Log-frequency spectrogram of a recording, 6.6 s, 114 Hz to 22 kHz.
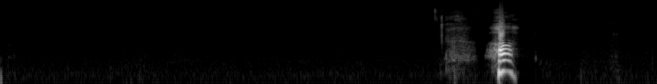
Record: exhalation_length: 6.6 s
exhalation_amplitude: 32768
exhalation_signal_mean_std_ratio: 0.12
survey_phase: beta (2021-08-13 to 2022-03-07)
age: 18-44
gender: Female
wearing_mask: 'No'
symptom_cough_any: true
symptom_runny_or_blocked_nose: true
symptom_sore_throat: true
symptom_headache: true
symptom_onset: 3 days
smoker_status: Never smoked
respiratory_condition_asthma: false
respiratory_condition_other: false
recruitment_source: Test and Trace
submission_delay: 2 days
covid_test_result: Positive
covid_test_method: RT-qPCR
covid_ct_value: 24.1
covid_ct_gene: ORF1ab gene
covid_ct_mean: 24.4
covid_viral_load: 10000 copies/ml
covid_viral_load_category: Low viral load (10K-1M copies/ml)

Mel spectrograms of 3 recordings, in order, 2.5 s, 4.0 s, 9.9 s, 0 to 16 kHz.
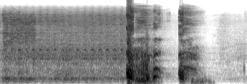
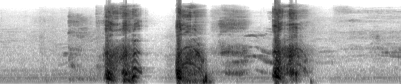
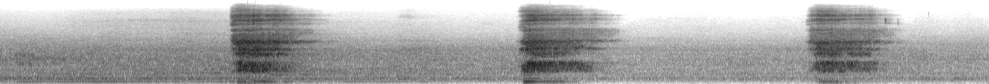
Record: cough_length: 2.5 s
cough_amplitude: 32768
cough_signal_mean_std_ratio: 0.36
three_cough_length: 4.0 s
three_cough_amplitude: 32768
three_cough_signal_mean_std_ratio: 0.36
exhalation_length: 9.9 s
exhalation_amplitude: 17051
exhalation_signal_mean_std_ratio: 0.42
survey_phase: beta (2021-08-13 to 2022-03-07)
age: 18-44
gender: Male
wearing_mask: 'Yes'
symptom_runny_or_blocked_nose: true
symptom_change_to_sense_of_smell_or_taste: true
symptom_loss_of_taste: true
smoker_status: Current smoker (1 to 10 cigarettes per day)
respiratory_condition_asthma: false
respiratory_condition_other: false
recruitment_source: Test and Trace
submission_delay: 2 days
covid_test_result: Positive
covid_test_method: RT-qPCR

